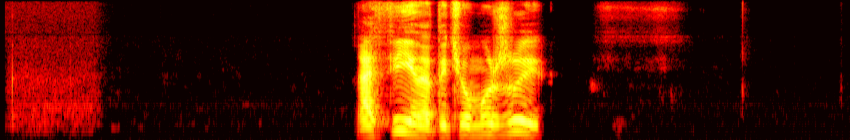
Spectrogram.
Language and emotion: Russian, angry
